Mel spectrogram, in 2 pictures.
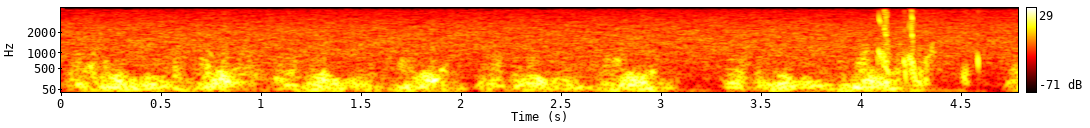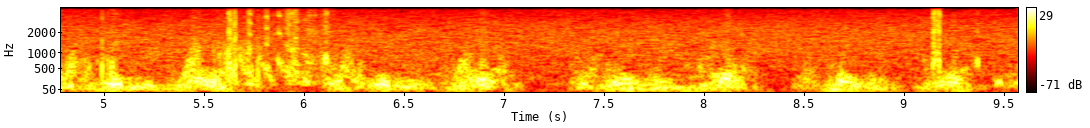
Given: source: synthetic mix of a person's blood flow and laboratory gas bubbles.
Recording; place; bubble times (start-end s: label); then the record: Doppler ultrasound of blood flow; precordium
4.05-4.38 s: bubbles
4.49-4.62 s: bubbles
4.78-5.09 s: bubbles
5.42-6.15 s: bubbles
6.22-6.29 s: bubbles
9.10-9.22 s: bubbles
9.33-9.40 s: bubbles
9.44-9.51 s: bubbles
From the record:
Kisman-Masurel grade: 222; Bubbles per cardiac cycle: several, 3 to 8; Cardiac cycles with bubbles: 10 to 50%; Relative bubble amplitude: moderate (0.250 to 0.450); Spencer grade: 2 (many but less than half of the cardiac periods contain bubble signals, singularly or in groups); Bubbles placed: anywhere in the cardiac cycle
